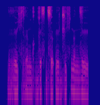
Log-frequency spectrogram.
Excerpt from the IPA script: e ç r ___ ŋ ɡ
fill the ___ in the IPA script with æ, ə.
ə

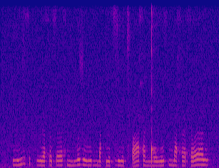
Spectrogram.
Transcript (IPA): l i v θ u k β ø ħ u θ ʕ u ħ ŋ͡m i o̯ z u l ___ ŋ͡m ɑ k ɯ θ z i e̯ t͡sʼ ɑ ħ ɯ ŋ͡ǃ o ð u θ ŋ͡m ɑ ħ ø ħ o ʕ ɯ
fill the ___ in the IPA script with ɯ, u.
u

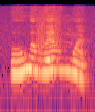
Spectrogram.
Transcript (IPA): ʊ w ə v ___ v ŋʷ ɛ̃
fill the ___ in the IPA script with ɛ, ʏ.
ɛ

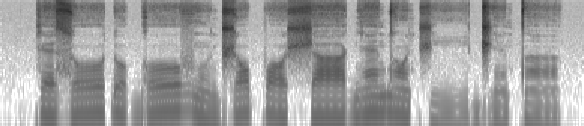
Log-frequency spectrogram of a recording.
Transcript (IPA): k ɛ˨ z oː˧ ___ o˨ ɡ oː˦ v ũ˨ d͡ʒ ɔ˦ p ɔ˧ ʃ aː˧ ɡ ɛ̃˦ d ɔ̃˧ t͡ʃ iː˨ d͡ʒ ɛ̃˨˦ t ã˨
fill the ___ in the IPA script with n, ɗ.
ɗ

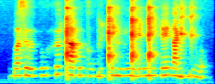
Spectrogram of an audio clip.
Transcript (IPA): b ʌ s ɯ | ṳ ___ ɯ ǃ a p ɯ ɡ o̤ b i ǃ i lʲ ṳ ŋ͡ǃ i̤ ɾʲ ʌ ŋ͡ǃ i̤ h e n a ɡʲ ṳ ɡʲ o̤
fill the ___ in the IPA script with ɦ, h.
h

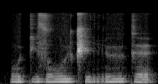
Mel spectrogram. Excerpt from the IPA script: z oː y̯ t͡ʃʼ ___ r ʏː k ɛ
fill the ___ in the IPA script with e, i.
i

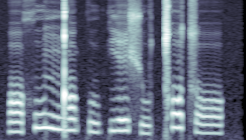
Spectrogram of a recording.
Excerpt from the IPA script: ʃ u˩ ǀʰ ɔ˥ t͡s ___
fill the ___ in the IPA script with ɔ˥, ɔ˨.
ɔ˨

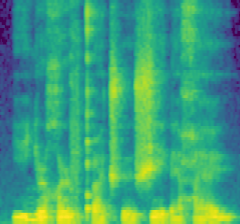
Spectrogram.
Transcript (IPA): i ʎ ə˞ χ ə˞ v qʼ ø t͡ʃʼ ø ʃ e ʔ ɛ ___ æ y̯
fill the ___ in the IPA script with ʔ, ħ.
ħ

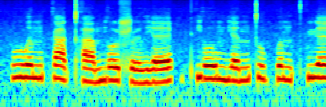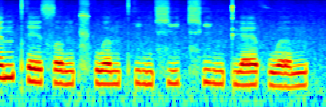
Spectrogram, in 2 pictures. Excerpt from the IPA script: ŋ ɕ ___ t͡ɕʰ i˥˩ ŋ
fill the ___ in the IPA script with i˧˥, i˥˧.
i˧˥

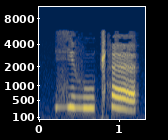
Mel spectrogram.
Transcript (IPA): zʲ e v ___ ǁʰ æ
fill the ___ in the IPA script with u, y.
u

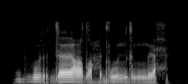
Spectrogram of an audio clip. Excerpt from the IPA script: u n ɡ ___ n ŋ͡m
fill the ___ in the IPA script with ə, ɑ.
ə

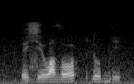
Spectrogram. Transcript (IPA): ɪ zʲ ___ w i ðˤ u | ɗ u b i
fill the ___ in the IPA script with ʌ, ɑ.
ʌ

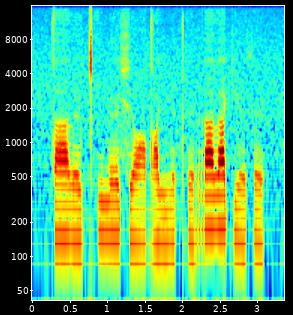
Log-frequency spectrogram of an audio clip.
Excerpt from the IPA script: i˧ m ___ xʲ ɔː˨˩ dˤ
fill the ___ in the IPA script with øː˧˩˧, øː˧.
øː˧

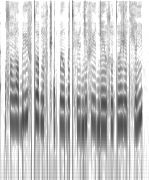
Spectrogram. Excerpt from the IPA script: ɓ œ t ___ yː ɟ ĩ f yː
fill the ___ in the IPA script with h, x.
h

